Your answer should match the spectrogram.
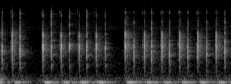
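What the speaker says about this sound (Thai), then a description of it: "ตัวคีย์บอร์ดจะใช้สวิตช์ลินเนียไว้ทุกคน" Someone types quickly on an Ajazz mechanical keyboard fitted with linear switches in a gasket-mount build, producing crisp, close, rhythmic clacks in bursts with a short pause between runs, with no talking.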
